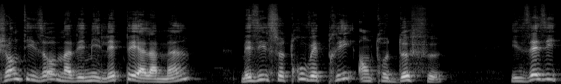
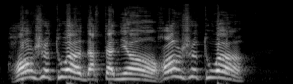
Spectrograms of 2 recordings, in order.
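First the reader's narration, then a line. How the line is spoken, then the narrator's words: Shout. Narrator (French): cria Athos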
